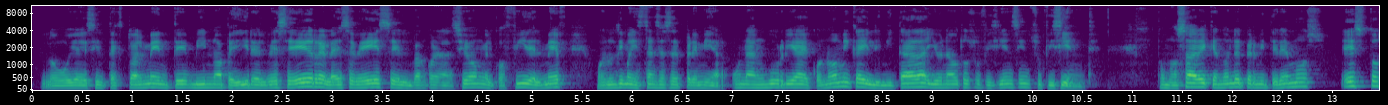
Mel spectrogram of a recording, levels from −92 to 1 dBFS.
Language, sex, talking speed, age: Spanish, male, 185 wpm, 20-39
